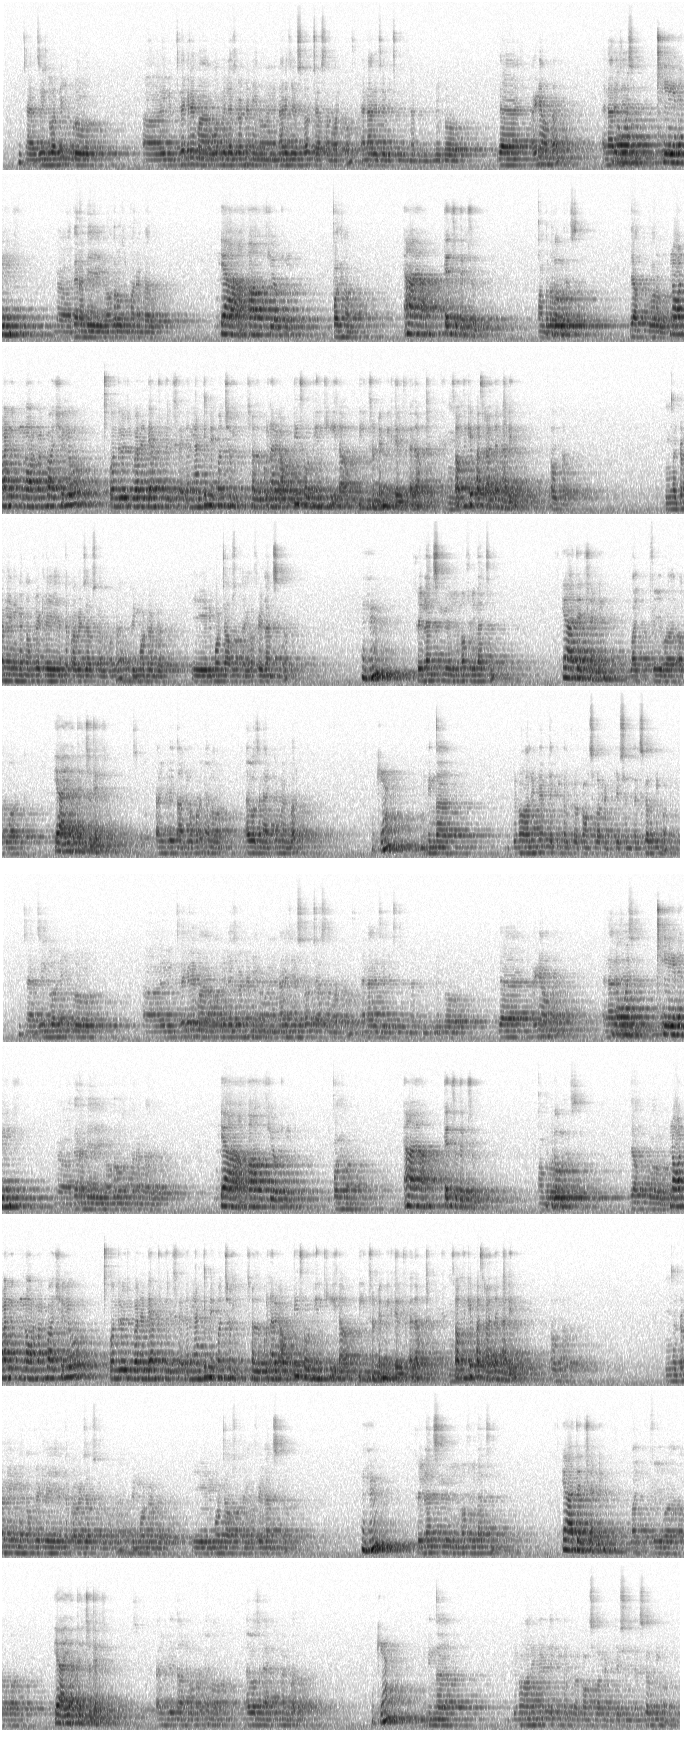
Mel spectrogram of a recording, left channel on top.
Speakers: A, on the left; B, on the right.
A: యాజ్ యూజువల్లీ ఇప్పుడు ఆ ఇంటి దగ్గరే మా ఓన్ విలేజ్ లోనే నేను ఎన్ఆర్ఎజఎస్ లో చేస్తాను వర్క్ ఎన్ఆర్ఎజ బది మీకు ఇది ఐడియా ఉందా ఎన్ఆర్ఎజిఎస్
B: నో వన్ లేదండి
A: ఇ అదేనండి వంద రోజుల పనండి
B: యా ఓకే ఓకే
A: యా
B: ఆ తెలుసు తెలుసు
A: అందులో
B: ఇప్పుడు
A: వర్క్ చేస్తాను. Yeah rural work
B: normal normal భాషలో వంద రోజులు పని అంటే అప్పుడు తెలుస కాని అంటే మీరు కొంచెం చదువుకున్నారు కాబట్టి సో దీనికి ఇలా నేమ్స్ ఉండాయని మీకు తెలుసు కదా.
A: ఉమ్,
B: సో అందుకే ఫస్ట్ అది అర్థం కాలేదు
A: ఓకే ఓకే ఇక్కడ నేను ఇంకా కంప్లీట్లీ అంటే ప్రైవేట్ జాబ్స్ క వెళ్ళకుండా రిమోట్ అండ్ ఈ రిమోట్ జాబ్స్ ఉంటాయి కదా ఫ్రీలాన్సింగ్
B: ఆహ
A: ఫ్రీలాన్సింగ్ యూనో ఫ్రీలాన్సింగ్
B: యా తెలుసండి
A: like Fiverr Upwork
B: yeah yeah తెలుసు తెలుసు
A: <unintelligible> దాంట్లో కూడా నేను I was too member
B: okay
A: ఇంద you know all Indian technical council of education తెలుసు కదా మీకు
